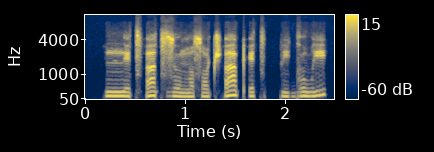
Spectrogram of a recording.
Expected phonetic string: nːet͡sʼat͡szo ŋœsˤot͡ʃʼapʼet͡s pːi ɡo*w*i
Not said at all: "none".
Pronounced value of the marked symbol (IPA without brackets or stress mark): w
